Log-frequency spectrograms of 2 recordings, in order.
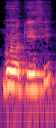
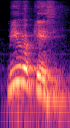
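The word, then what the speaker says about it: bureaucracy: আমরা প্রায় বলি বিউরোক্রেসি বা ব্যুরোক্রেসি, আমরা যেটা সহজ ভাষায় বলি ব্যুরোক্রেসি, কিন্তু উচ্চারণ হবে বিউরোক্রেসি।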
